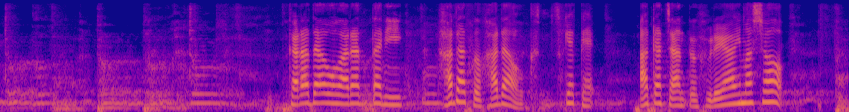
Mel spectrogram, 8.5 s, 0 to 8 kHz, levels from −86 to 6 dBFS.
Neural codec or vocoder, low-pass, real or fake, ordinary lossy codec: codec, 16 kHz, 2 kbps, FunCodec, trained on LibriTTS, 25 frames a second; 7.2 kHz; fake; none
